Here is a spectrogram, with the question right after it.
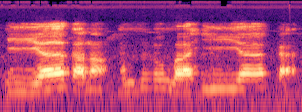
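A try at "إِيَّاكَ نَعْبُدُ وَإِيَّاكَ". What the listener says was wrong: Oke, hati-hati dunya itu tidak boleh panjang dua ketukan, tapi langsung menyambar ke wa. Iyyaka na'budu wa iyyaka. Oke, nah supaya dunya tidak kepanjangan, coba perhatikan saya Pak. Nah, supaya ternyata dari du ke ka itu bisa cepat kan gitu kan ya. Na'budu wa iya.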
